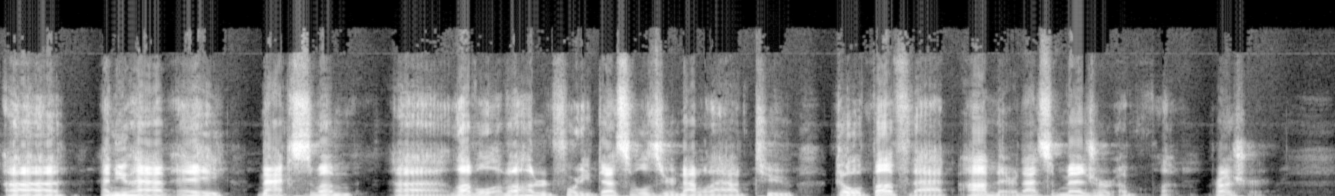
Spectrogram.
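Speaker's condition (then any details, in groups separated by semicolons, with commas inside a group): Cleft lip and palate; minor tinnitus attributed to cleft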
